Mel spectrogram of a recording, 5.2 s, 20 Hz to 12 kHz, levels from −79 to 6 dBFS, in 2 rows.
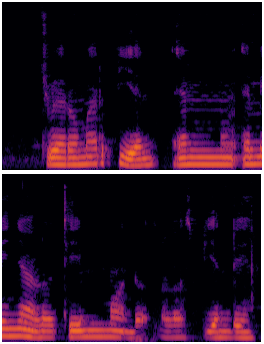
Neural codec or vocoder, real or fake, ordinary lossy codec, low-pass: none; real; none; 10.8 kHz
